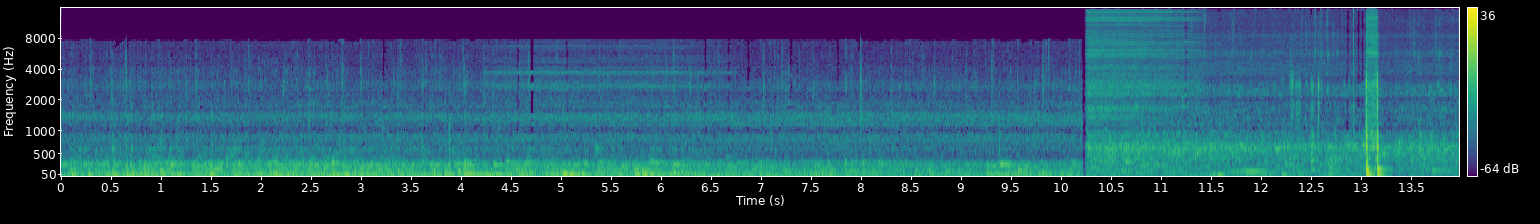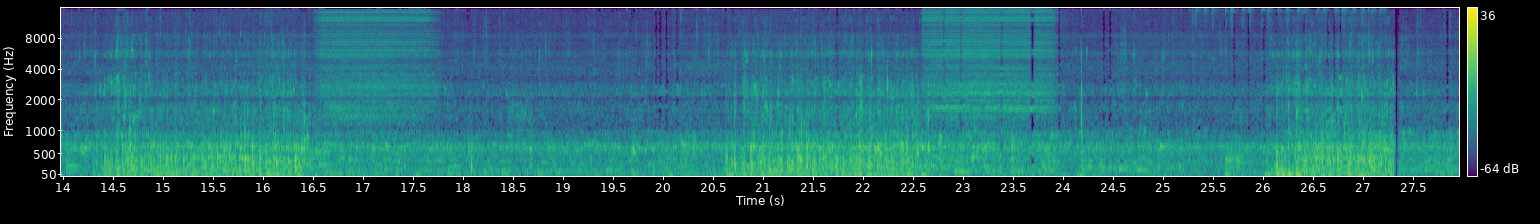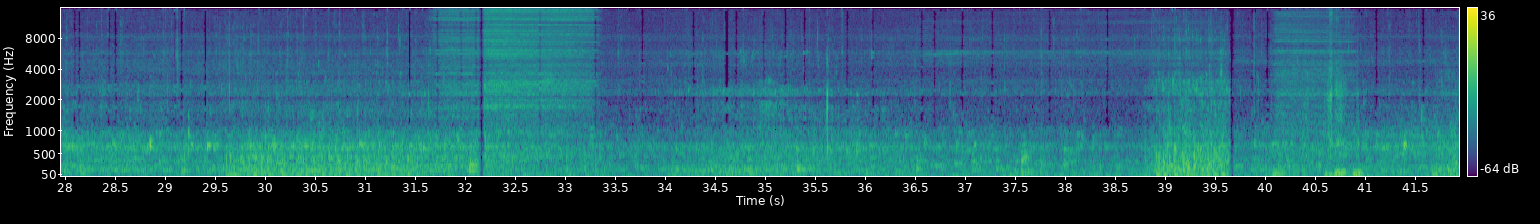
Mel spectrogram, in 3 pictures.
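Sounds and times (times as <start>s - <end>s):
regulator hissing inhale: 4.2s - 6.8s, 10.2s - 11.9s, 16.5s - 18.1s, 22.6s - 24.3s, 31.6s - 33.6s, 39.9s - 41.2s
gurgle of exhaust bubbles: 12.2s - 16.6s, 19.6s - 22.8s, 24.2s - 31.7s, 38.8s - 39.8s.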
